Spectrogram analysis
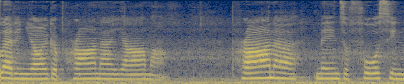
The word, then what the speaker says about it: pranayama: have two meanings because it's made up of prana with a long a sound on the end and a Yama or prana with a long e on the end and Yama so there's the word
